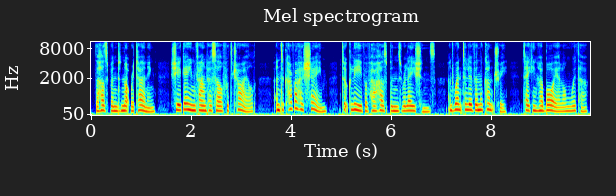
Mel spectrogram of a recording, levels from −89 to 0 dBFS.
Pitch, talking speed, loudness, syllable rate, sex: 210 Hz, 205 wpm, -18 LUFS, 5.8 syllables/s, female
